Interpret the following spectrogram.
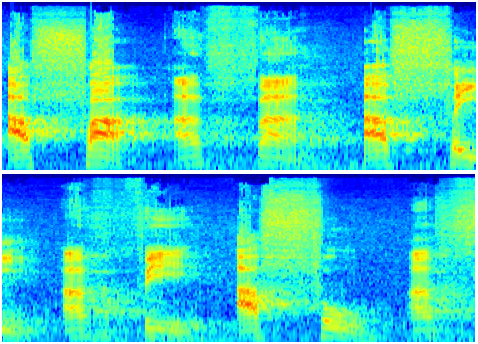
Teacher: ada angin yang keluar dari gigi affa bukan pakai mulut ada orang menggunakan mulut affa cuma ditiup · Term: huruf Fa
